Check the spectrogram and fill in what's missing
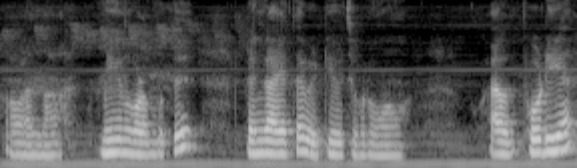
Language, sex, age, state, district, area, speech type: Tamil, female, 60+, Tamil Nadu, Thoothukudi, rural, spontaneous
